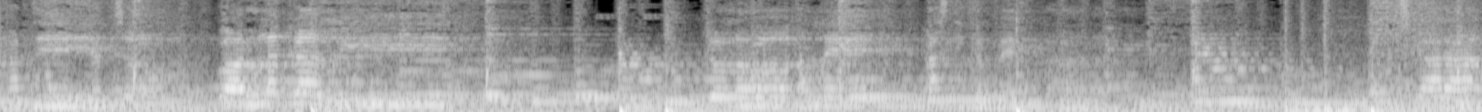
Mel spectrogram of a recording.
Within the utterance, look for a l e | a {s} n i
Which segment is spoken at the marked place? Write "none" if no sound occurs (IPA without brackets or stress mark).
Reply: s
